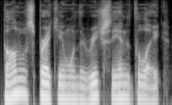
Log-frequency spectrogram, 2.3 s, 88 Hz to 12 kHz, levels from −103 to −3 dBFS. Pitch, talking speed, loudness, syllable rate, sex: 120 Hz, 285 wpm, -19 LUFS, 5.9 syllables/s, male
